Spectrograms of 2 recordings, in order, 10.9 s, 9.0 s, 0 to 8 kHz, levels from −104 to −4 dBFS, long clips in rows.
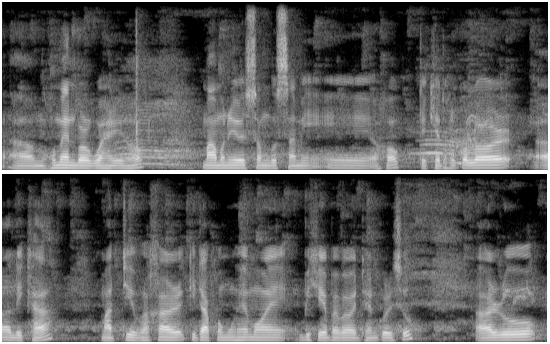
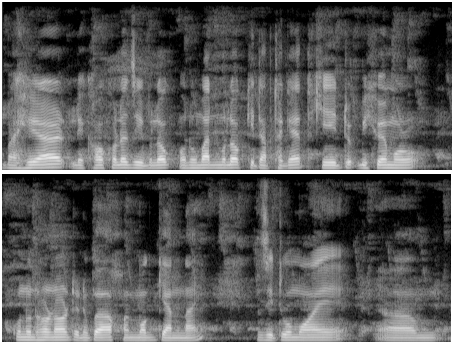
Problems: constant background noise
